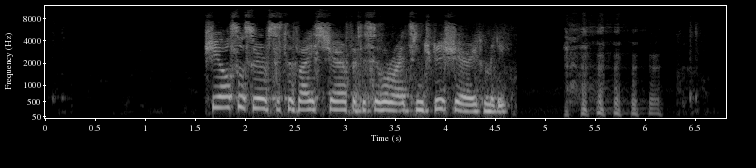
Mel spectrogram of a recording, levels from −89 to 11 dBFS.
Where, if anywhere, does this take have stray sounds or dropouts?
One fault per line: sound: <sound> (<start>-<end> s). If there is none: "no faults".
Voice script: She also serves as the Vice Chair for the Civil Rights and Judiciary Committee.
sound: laugh (5.2-6.2 s)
